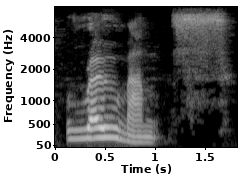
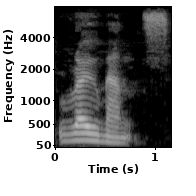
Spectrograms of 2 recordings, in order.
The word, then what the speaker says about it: romance: Romance. It's the feast of love and romance. So you've got a long O, romance.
